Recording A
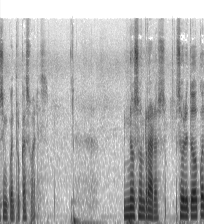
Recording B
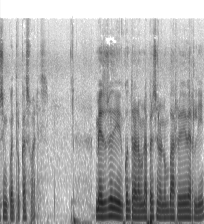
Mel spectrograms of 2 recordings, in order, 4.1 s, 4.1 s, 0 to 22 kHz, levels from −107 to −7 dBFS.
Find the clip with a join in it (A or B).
B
